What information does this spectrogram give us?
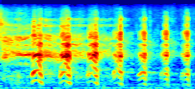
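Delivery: high wolfish chuckle; lecherous chuckle. Acted. Boss laughing at the new masseuse. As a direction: chuckle at the pretty girl.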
